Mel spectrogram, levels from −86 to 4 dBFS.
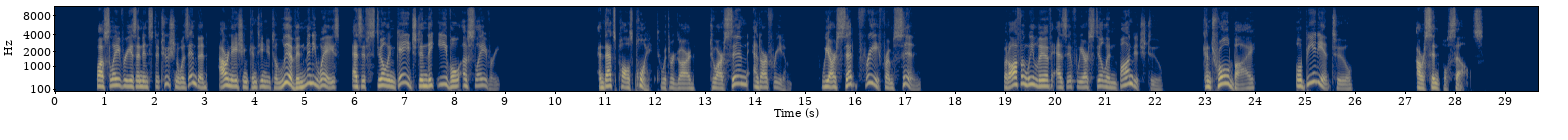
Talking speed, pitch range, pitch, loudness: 125 wpm, 155-255 Hz, 185 Hz, -28 LUFS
